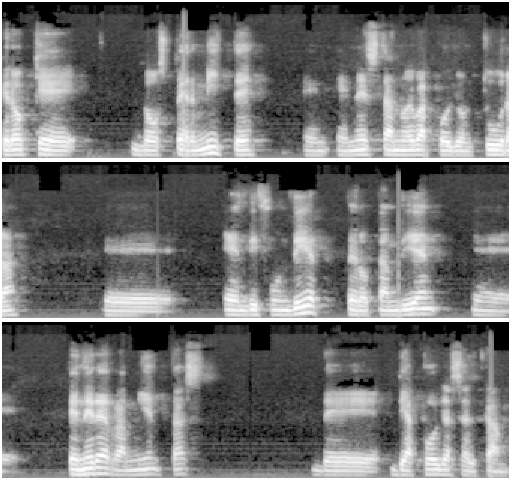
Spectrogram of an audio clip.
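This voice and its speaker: At a very slow pace with long, frequent pauses, a man talks at a medium pitch with fairly even intonation. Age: 30s. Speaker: historian. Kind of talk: panel talk. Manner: halting, many repetitions.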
